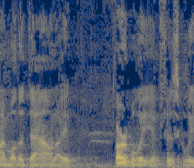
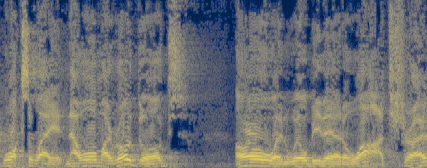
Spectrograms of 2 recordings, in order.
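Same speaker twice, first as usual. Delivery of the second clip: much louder and slow, building up the story; louder excited telling; 5 semitones higher, 13 dB louder, slower than usual. Real, not acted. Speaker to AA crowd, much louder and slow. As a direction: whip up the room on the big moment. Narrating the sponsor's challenge, building.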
